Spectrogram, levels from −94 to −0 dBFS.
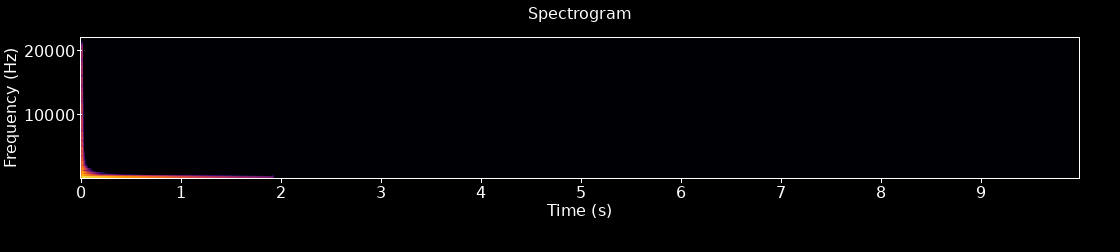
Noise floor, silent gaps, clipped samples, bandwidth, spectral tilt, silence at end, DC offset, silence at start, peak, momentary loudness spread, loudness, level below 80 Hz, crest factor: -59 dBFS; none; under 0.1%; 4 kHz; -8.5 dB/octave; 8.9 s; under 0.1%; 0 s; -2 dBFS; 23 LU; -22 LUFS; -86 dBFS; 28 dB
